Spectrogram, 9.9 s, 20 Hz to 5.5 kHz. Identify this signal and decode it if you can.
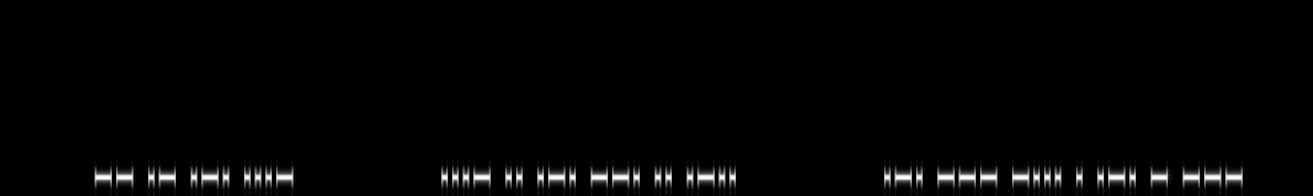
Morse code, heard as a keyed tone, about 30 wpm, 550 Hz. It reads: MARV VIRGIL ROBERTO
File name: Ultimate Word List / 30WPM Ultimate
